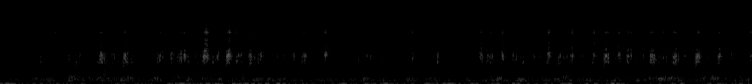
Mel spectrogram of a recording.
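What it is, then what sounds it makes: Scratch-art paper being scratched. A wooden stylus scratches lines into the black coated page of a scratch-art paper sheet in a spiral pad. Quiet, irregular rasping strokes carry a bright, papery scrape centred around 1.5 kHz, with a brief lull just before the five-second mark before the scratching picks up again.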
